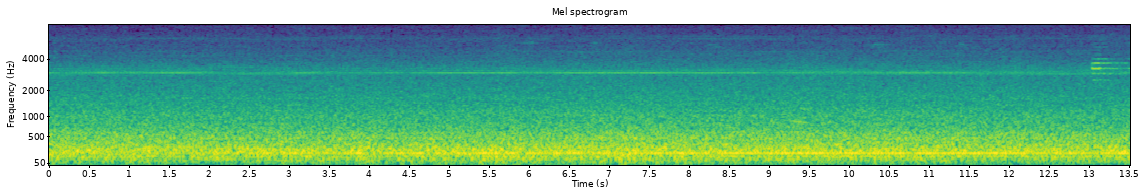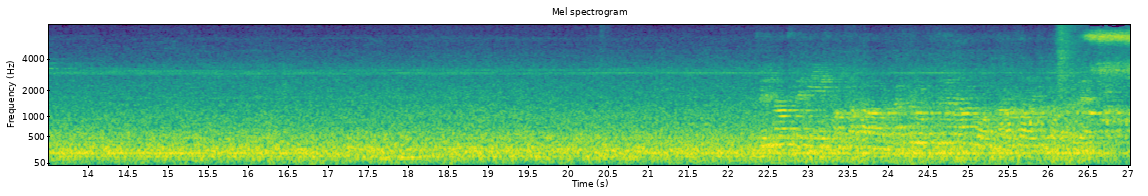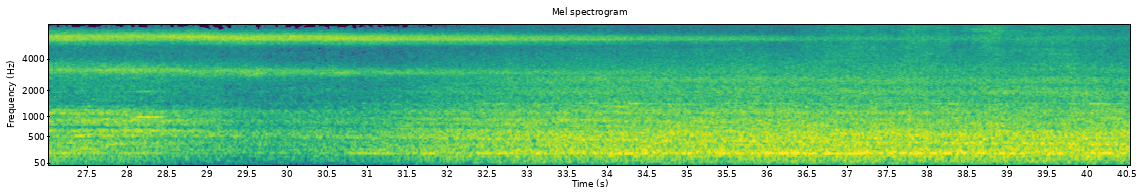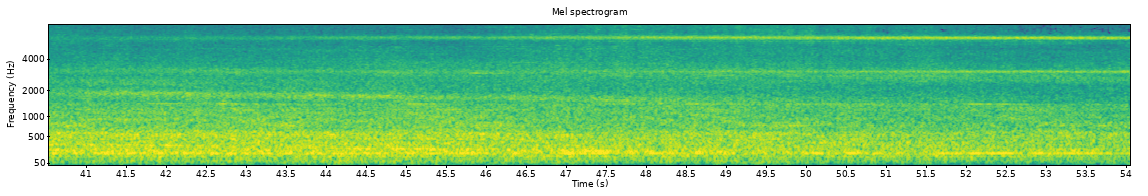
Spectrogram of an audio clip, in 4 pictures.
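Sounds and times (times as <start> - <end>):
rumble of passing train cars: 0.0 - 54.0
high-pitched train squeal: 12.9 - 15.6, 22.8 - 54.0
thin high whine: 24.2 - 54.0.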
